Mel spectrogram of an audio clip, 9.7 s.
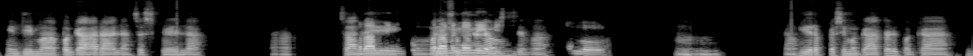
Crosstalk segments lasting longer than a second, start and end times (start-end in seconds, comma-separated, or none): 3.6-5.1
